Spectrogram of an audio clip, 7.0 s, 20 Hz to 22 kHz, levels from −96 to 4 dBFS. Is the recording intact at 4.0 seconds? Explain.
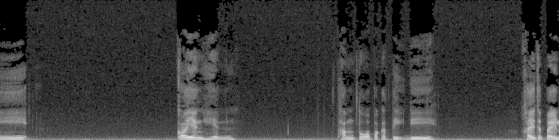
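No. From 3.80 to 4.11 s the processor misses its buffer deadlines in a row, and the skipped audio fits a run of about seven 3 ms buffers. This is processor overload crackle, a gritty tearing over the speech. Throughout, repeated MP3 re-encoding, likely around five passes at 96 kbit/s, causes generation loss that makes the speech swirly and hollow, with smeared attacks.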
